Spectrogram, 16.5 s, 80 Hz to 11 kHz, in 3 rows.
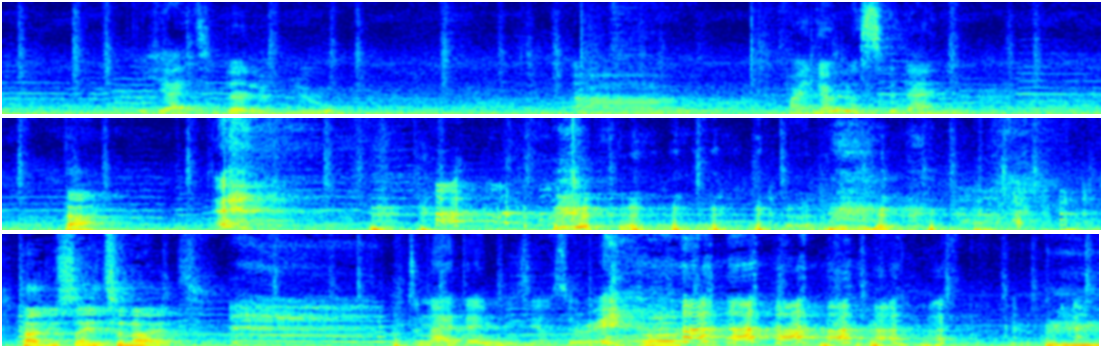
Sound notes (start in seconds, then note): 7.2 laughing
